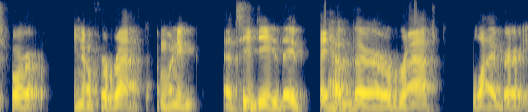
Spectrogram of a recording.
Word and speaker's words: etcd: Etcd. Is that how you pronounce Etcd?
